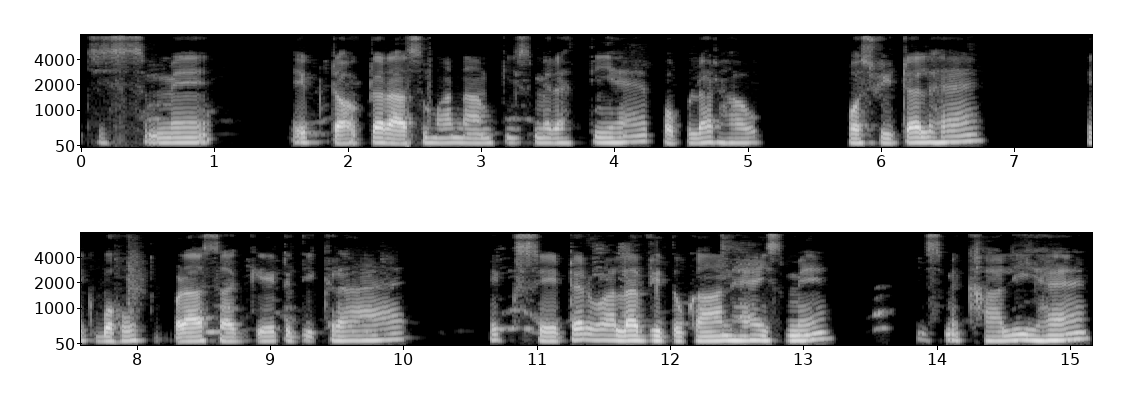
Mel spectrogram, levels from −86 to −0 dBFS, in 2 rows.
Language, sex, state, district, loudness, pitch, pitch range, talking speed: Hindi, male, Jharkhand, Sahebganj, -20 LUFS, 130 Hz, 125-150 Hz, 125 wpm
